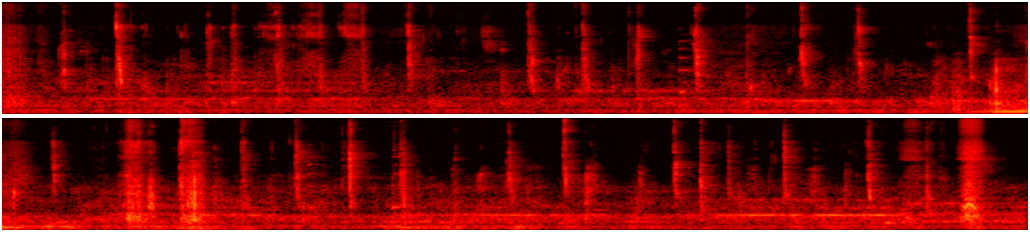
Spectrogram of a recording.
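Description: A person chewing and eating soft food (tofu meatball, noodles and rice) close to the microphone: quiet, irregular mouth smacks and clicks.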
